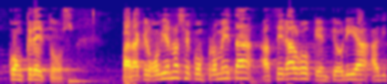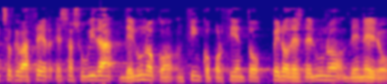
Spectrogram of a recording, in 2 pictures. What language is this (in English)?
Spanish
